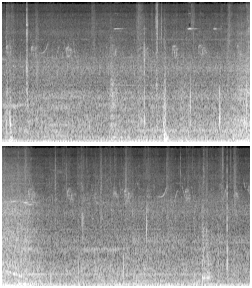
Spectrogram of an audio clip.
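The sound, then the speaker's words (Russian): A car drives into a yard, its faint low engine rumble steady throughout and swelling briefly midway, with a few scattered sharp clicks. “Машина выезжает во двор, и Света”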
